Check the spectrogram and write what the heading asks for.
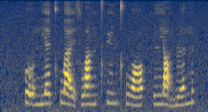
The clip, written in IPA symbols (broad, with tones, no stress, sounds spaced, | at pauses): k o̰˨˩ ʊ̯ n̪ j ɛ˨˦ kʰ w a̰˨˩ ɪ̯ s w ɑ˨˦ ŋ t̪ʰ y˨˦ n t̪ʰ w ɔ˨˦ | l j ɑ̰˨˩ ŋ ɻ ə˦ n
